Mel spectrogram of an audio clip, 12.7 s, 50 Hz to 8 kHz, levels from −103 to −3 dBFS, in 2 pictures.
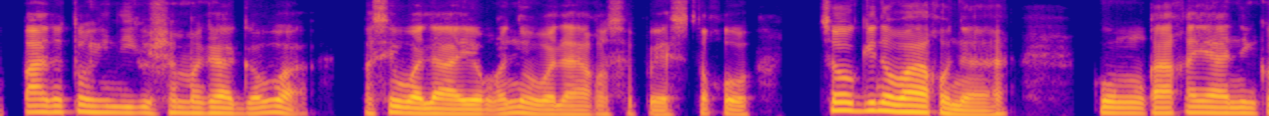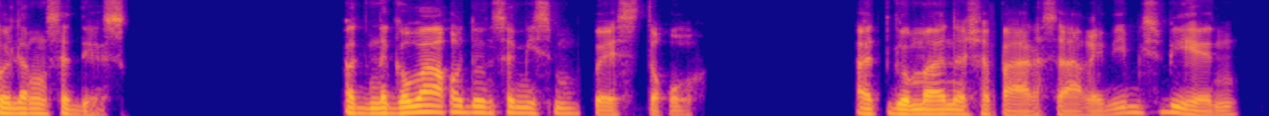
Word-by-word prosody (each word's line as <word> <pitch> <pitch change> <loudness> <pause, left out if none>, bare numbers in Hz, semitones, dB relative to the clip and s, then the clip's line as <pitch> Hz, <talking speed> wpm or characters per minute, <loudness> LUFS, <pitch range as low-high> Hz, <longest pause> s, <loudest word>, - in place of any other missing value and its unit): paano 160 -1 +1
'to, 170 +1 -1
hindi 150 -1 -1
ko 145 - -2
siya 150 - -4
magagawa, 135 0 +1 0.3
kasi 130 +5 -4
wala 130 -3 +5
yung 115 -1 +3
ano, 140 -3 +1
wala 110 -1 +1
ako 110 - -6
sa - - -12
puwesto 100 -2 -5
ko." - - 0 0.4
So, 205 -1 +4
ginawa 170 -5 +7
ko 135 - +3
na, 100 -1 -1 0.4
kung 135 -2 +2
kakayanin 140 0 +2
ko 135 0 +1
lang 125 -3 -1
sa - - -2
desk, 100 -2 -7 1.1
'pag 135 - +1
nagawa 150 +5 +4
ko 160 - -3
dun 150 - +1
sa 150 0 -3
mismong 130 -1 -7
puwesto 100 -1 -6
ko - - -11 0.8
at 120 - 0
gumana 115 -1 +2
siya - - -7
para 90 -1 -4
sa 90 - -5
akin, 95 +4 -8
ibig 145 +2 -7
sabihin, 105 - -4
135 Hz, 195 wpm, -23 LUFS, 115-150 Hz, 1.1 s, ginawa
